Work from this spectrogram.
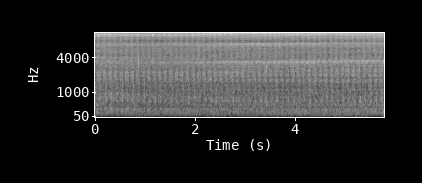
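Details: Mamod Quarry live steam locomotive (SM32, 16mm gauge), jacked up on blocks and running in steam at very slow speed via the regulator: soft, regular chuff about three beats a second over steady steam hiss, no knocks; runs super smooth, normal.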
